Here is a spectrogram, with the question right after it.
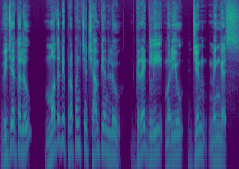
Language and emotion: Telugu, neutral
